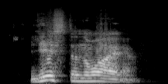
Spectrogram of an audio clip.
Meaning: 1. blacklist 2. block list
- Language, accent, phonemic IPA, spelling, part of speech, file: French, Canada, /lis.t(ə) nwaʁ/, liste noire, noun, LL-Q150 (fra)-liste noire.wav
